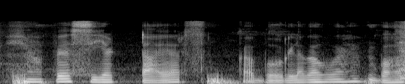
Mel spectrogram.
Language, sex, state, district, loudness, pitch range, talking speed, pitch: Hindi, male, Uttar Pradesh, Lucknow, -17 LUFS, 95-120 Hz, 145 wpm, 110 Hz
